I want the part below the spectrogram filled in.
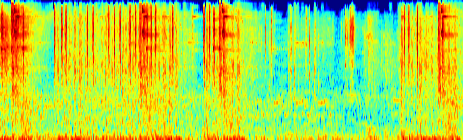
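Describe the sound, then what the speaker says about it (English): Rapid SMG fire in the roguelite shooter Deadzone: Rogue, loud close bursts of automatic shots in several volleys separated by brief pauses. "Even though we've got an SMG, it's still got nice range."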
